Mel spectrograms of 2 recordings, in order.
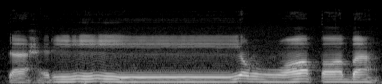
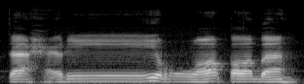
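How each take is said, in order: First: The long vowel is held very long. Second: The long vowel is held moderately.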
